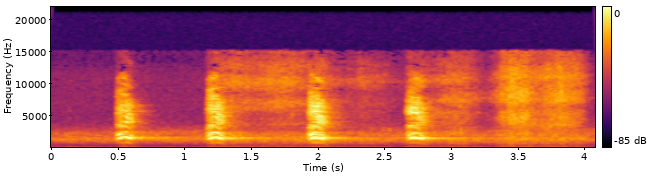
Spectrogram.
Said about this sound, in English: Crow, also a local.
